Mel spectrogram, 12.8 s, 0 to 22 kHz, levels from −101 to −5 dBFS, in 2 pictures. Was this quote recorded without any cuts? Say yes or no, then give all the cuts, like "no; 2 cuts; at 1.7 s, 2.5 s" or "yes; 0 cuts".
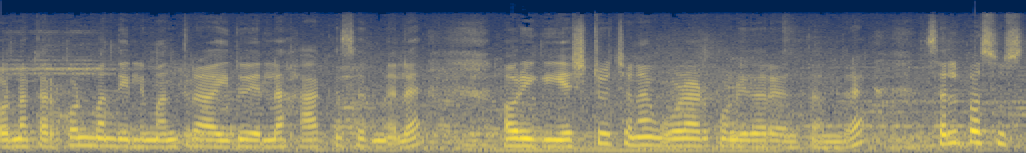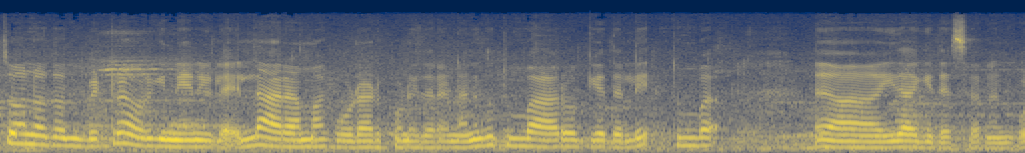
yes; 0 cuts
